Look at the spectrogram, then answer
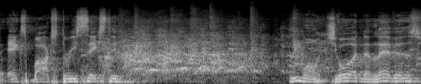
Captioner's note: audience laughing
